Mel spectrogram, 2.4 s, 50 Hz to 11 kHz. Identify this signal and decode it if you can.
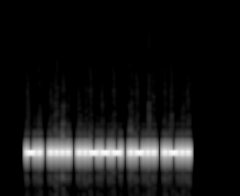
Morse code, heard as a keyed tone, about 41 wpm, 700 Hz. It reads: NH2LL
